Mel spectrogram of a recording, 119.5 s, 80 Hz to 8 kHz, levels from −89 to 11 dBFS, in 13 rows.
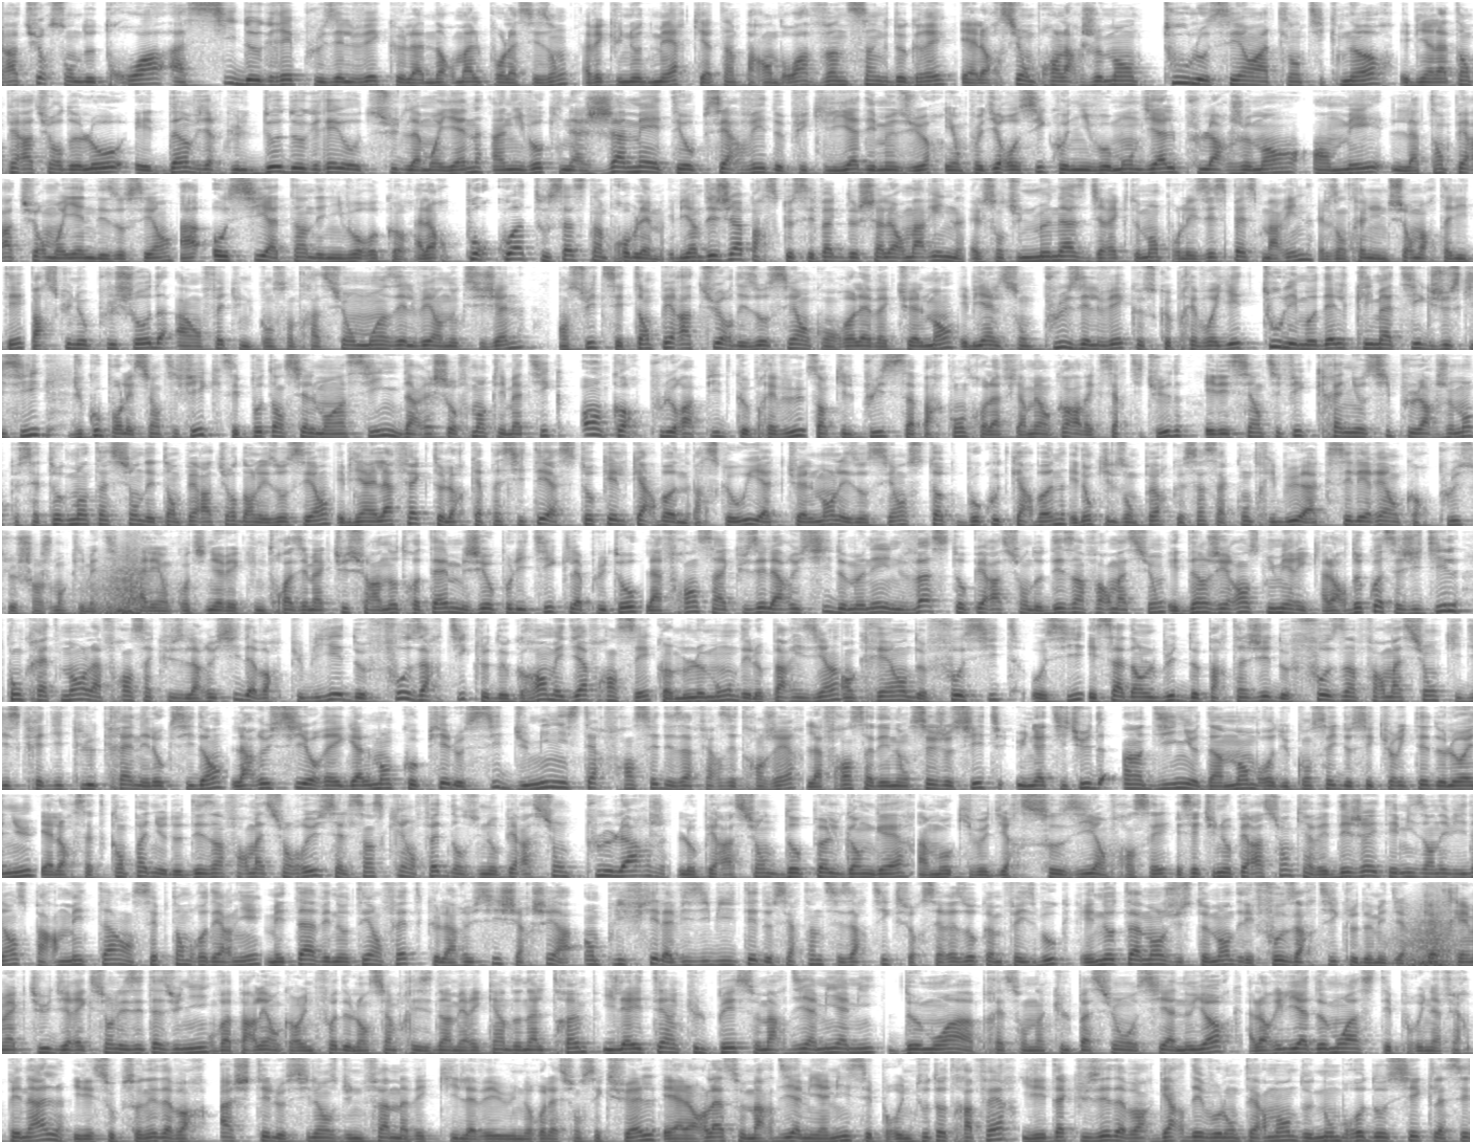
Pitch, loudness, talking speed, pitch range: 130 Hz, -26 LUFS, 250 wpm, 120-150 Hz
